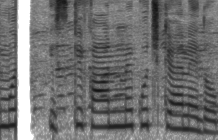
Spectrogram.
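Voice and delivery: ordinary talk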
